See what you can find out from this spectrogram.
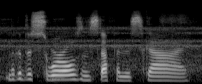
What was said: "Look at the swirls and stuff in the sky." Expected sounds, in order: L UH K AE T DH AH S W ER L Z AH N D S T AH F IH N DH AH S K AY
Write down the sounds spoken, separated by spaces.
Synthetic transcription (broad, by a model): L UH K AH T DH AH S W ER L Z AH N S T AH F IH N DH AH S K AY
